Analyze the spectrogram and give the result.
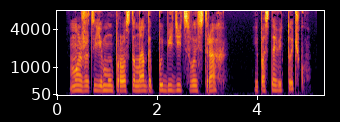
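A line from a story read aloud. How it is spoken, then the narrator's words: Quiet question from wolf. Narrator (Russian): тихо спрашивает волк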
